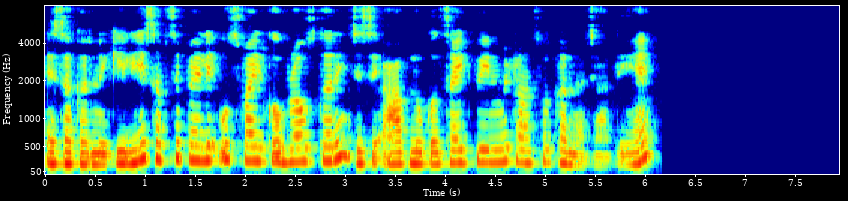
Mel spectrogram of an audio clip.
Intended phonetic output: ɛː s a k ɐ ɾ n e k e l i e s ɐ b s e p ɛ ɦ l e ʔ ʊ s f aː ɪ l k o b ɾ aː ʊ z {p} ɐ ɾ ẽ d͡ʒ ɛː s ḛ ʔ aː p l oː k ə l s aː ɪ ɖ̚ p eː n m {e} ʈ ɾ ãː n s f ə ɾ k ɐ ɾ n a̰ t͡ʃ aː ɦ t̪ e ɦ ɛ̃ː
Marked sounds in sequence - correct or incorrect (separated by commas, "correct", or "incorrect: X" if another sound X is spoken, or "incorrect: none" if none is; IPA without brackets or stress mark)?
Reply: incorrect: k, incorrect: ẽ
